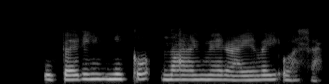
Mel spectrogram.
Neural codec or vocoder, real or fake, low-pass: codec, 16 kHz, 2 kbps, FreqCodec, smaller model; fake; 5.4 kHz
